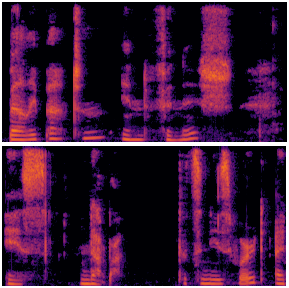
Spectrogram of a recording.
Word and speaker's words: napa: hips and your belly button in Finish is Napa that's an easy word I don't have it here version because I didn't find space for it but it's n a p a Napa belly button Napa and your butt is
